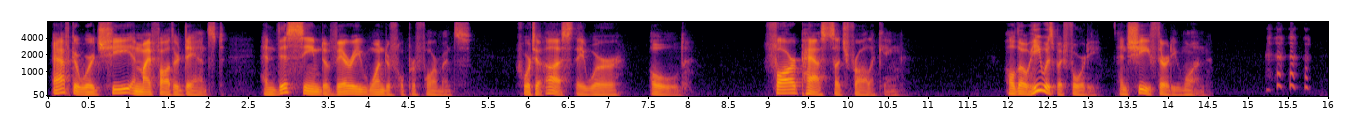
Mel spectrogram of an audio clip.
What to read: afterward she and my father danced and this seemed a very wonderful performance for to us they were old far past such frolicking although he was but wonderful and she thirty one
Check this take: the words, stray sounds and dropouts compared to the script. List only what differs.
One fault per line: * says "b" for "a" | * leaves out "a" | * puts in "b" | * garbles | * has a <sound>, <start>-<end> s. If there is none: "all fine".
* says "forty" for "wonderful"
* has a laugh, 15.2-15.8 s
